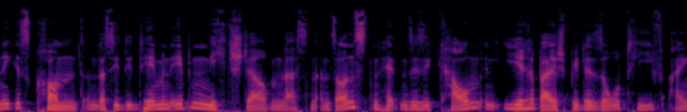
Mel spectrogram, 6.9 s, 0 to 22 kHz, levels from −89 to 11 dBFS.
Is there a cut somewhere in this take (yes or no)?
no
